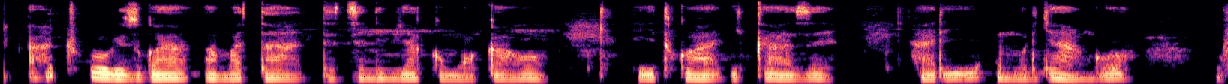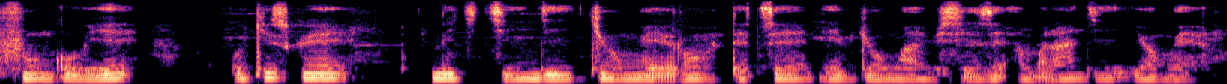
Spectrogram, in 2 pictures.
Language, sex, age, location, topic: Kinyarwanda, female, 18-24, Kigali, finance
